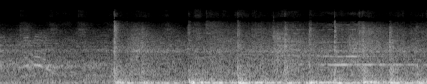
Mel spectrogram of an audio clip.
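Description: Ice hockey play: sharp knocks and heavy thuds of sticks, puck and players hitting the boards and glass, starting suddenly about a second in and repeating through the rest.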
